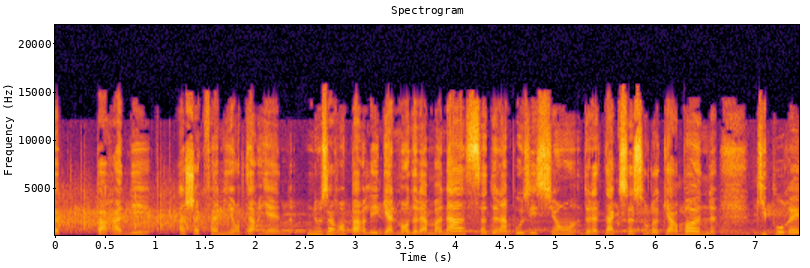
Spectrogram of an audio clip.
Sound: applause

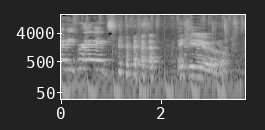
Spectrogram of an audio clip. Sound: laughing

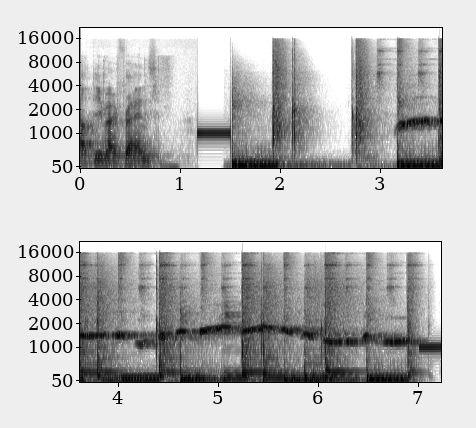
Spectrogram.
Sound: beep; upbeat instrumental music

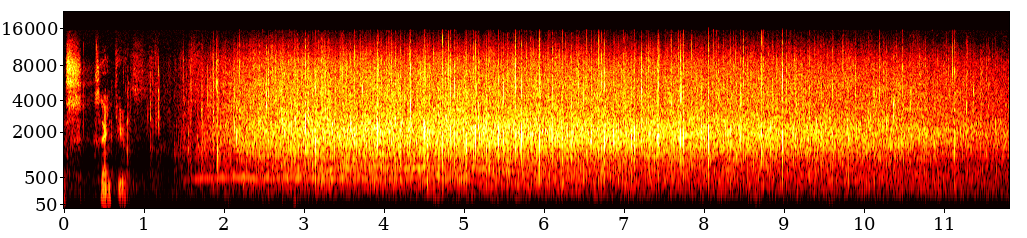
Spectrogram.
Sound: cheering & Applause

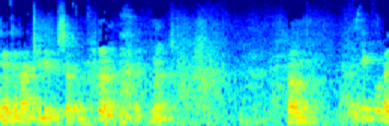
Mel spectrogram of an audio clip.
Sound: laughter

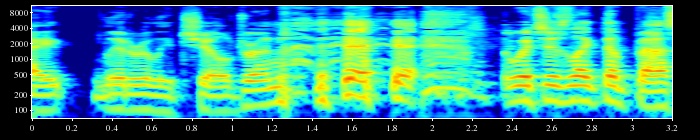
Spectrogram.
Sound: he laughs

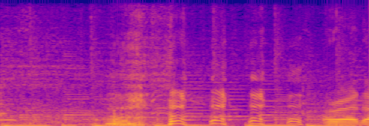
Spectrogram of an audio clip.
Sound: laughs

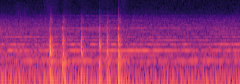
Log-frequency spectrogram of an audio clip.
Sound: knocking on door

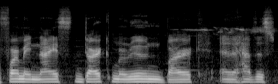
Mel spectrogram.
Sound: birds chirp

